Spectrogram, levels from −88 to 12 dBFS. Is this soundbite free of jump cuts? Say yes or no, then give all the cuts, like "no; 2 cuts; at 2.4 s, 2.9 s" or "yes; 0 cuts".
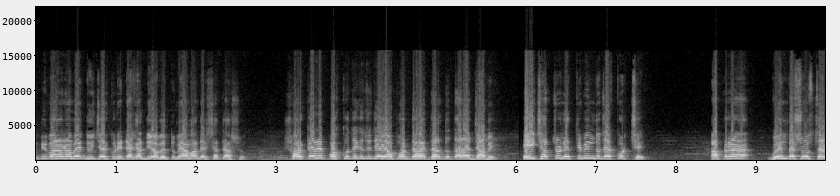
no; 1 cut; at 5.9 s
